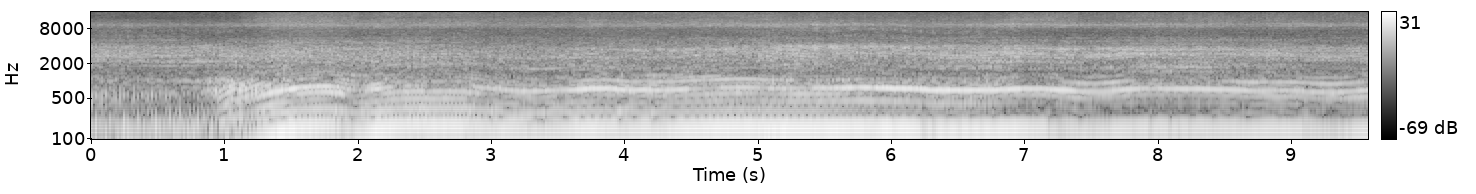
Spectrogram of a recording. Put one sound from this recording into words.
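A small gas chainsaw cuts through a tree trunk.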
